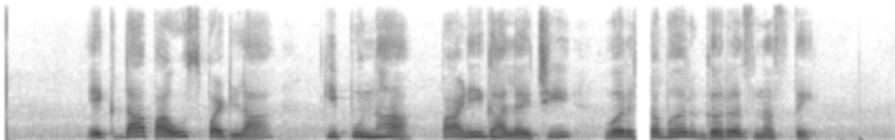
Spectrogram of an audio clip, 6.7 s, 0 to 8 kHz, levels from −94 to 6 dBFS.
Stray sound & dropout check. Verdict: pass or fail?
fail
